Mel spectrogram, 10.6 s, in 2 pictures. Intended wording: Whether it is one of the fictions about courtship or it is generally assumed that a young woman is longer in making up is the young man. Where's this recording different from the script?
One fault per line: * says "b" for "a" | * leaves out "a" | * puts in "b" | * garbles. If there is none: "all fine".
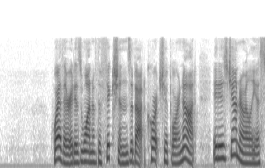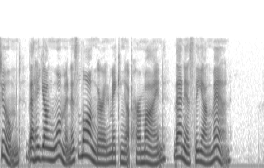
* puts in "not"
* puts in "her mind than"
